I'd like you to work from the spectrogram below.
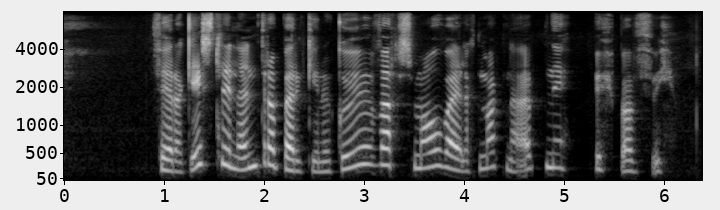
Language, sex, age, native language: Icelandic, female, 30-39, Icelandic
